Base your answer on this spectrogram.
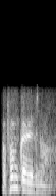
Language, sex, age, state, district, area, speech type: Manipuri, male, 60+, Manipur, Kakching, rural, conversation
